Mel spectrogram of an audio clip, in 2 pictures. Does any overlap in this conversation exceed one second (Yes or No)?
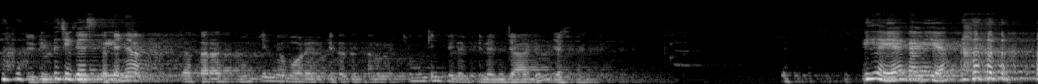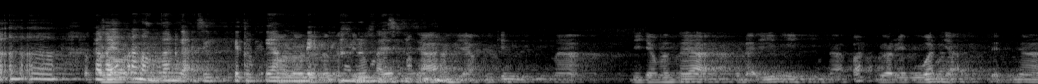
Yes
